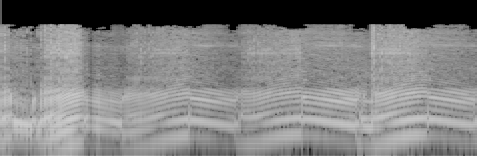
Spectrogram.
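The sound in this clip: A small Yamaha motorcycle engine that is not yet fully warmed up revs loudly on its own. Its pitch rises and dips in repeated waves over a steady mechanical rumble.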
